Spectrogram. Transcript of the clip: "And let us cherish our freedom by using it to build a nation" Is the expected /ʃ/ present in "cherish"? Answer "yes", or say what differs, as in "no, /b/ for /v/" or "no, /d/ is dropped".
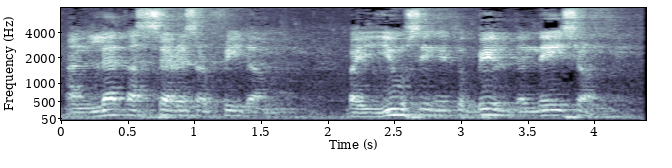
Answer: no, /s/ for /ʃ/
